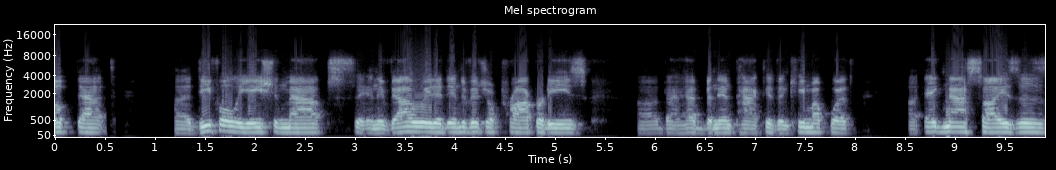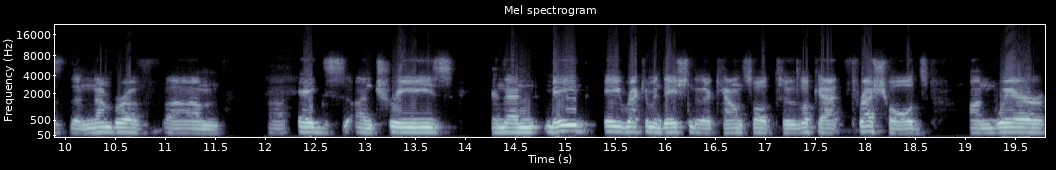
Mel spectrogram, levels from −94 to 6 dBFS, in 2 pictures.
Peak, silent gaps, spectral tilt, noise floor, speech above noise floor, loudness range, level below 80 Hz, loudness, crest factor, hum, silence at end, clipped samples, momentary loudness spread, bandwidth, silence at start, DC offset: -12 dBFS; none; -5.5 dB/octave; -81 dBFS; 59 dB; 4 LU; -66 dBFS; -23 LUFS; 10 dB; none; 0 s; under 0.1%; 14 LU; 9 kHz; 0 s; under 0.1%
